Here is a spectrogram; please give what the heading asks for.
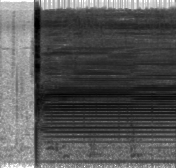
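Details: Hair clipper running with a loud, harsh buzz and strong rattle caused by loose, wobbling blade parts; fix is tightening (pressing) the loose part so it no longer wobbles.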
